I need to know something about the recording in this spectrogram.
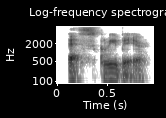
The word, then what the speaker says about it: escribir: I can definitely hear the S at the beginning and the beer at the end.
